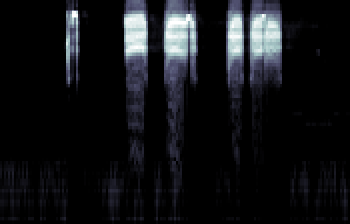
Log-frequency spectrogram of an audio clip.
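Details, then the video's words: Black francolin from Khushab, giving a short phrase of harsh, grating notes: a brief clipped note, then four loud buzzy bursts in two pairs, sounding overloaded and distorted, with near silence before and after. "kala teeter ki awaz"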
